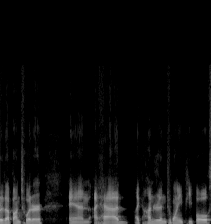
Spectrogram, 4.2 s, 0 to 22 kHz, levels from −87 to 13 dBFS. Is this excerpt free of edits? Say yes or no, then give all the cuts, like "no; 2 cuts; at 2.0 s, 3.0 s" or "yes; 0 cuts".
yes; 0 cuts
